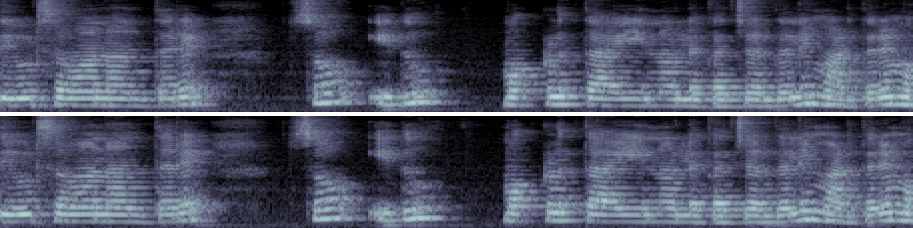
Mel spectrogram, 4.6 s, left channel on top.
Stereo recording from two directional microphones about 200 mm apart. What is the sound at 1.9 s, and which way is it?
A woman's voice, 5° left (ahead or behind).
